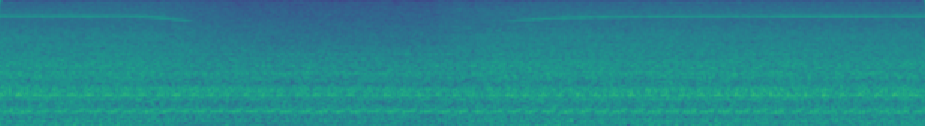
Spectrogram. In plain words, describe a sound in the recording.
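Tyres roll on the road surface with steady road noise.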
